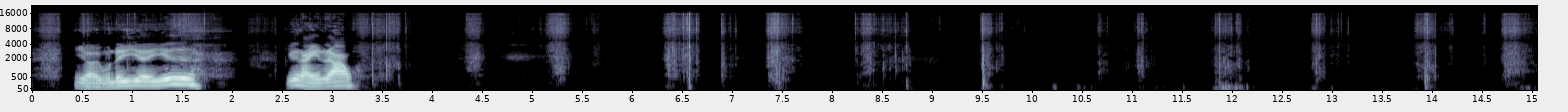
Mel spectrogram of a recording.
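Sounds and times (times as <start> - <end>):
footsteps crunching dry twigs: 0.1 - 10.0, 10.6 - 15.0.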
